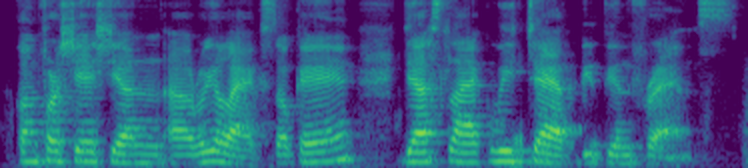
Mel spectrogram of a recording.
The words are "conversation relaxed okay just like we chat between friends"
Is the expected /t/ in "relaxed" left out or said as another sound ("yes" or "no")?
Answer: yes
